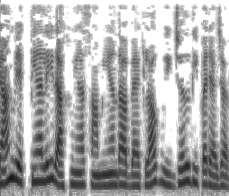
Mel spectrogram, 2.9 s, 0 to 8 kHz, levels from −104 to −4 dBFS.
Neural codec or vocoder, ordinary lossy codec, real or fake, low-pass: none; none; real; 7.2 kHz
